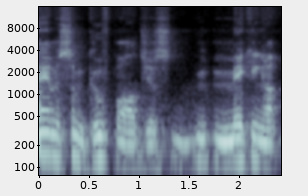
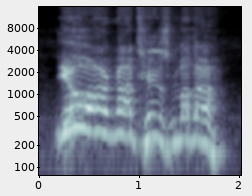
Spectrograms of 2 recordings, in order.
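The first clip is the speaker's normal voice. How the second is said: put-on old man voice, pitched very high; 14 semitones higher than usual. Speaker shows off a Star Trek line in an old man Jean-Luc Picard voice. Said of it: "old man Jean-Luc Picard voice".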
